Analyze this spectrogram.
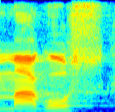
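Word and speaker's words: μάγος: la biblia verdad y en su original se pronuncian magos y ahí es donde aparece la palabra sabiduría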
